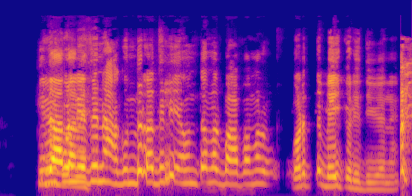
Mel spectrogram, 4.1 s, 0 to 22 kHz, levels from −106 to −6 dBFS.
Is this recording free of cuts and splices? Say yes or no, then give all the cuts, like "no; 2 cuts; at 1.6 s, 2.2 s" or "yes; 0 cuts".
yes; 0 cuts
